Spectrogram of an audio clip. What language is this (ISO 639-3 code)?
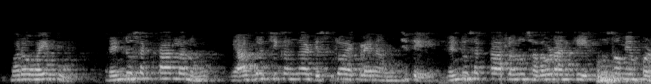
tel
